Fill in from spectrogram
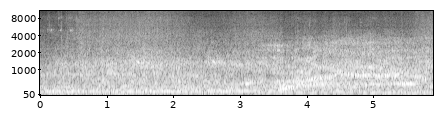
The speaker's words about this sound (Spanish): Y una ventisca entró por todas partes.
